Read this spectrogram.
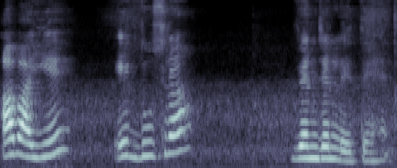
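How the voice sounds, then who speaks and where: A woman's voice: on the high side, expressive, slow pace, fairly bright tone, slight background noise. A woman teacher giving a language lesson to young children, stretching out each syllable.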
